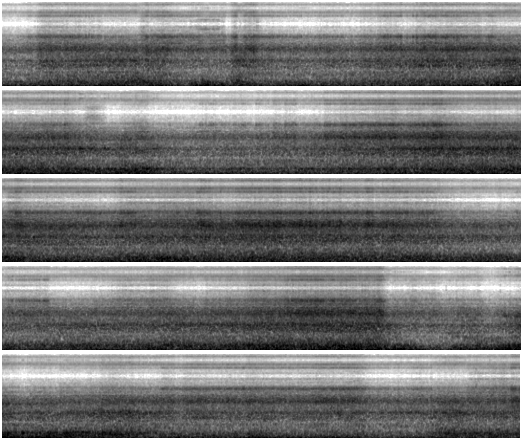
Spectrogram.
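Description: Steady rush of airflow over the camera microphone of a tandem paraglider in flight, with one brief louder gust a few seconds before the end.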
